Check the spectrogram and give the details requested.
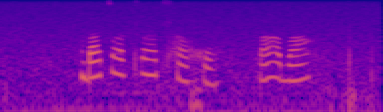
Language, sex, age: Tswana, female, 21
